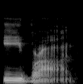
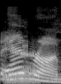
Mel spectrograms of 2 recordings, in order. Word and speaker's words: Ebron: were last year with the addition of Eric Ebron. Can I get a round of applause for saying that correctly? You said it right, not Enron, which you could just call him Enron now because I think it's funny enough.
